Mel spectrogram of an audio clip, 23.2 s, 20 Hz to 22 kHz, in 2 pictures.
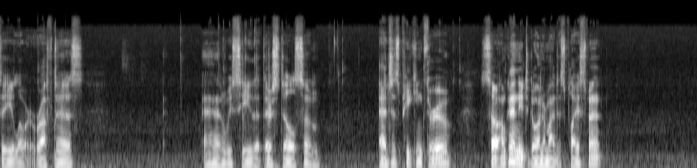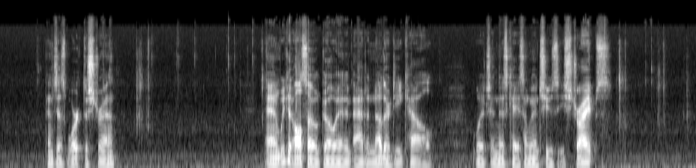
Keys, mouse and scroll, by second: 0.0 click, 0.8 a, 1.1 scroll down 1, 1.1 a, 1.3-3.2 middle drag, 3.1 scroll up 1, 3.6 click, 3.6-4.0 scroll up 1, 4.1 shift+middle click, 4.4 d, 5.5 click, 6.7 click, 9.7-12.6 shift+drag, 13.3 click, 13.3 scroll down 1, 13.9 alt+a, 14.1 middle click, 14.6-15.2 scroll down 2, 14.8 middle click, 14.9 middle click, 15.5 middle click, 15.9 d, 17.5 click, 19.9 click, 21.4 middle click, 21.9 s, 22.4 click, 22.4 s, 22.6 g.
